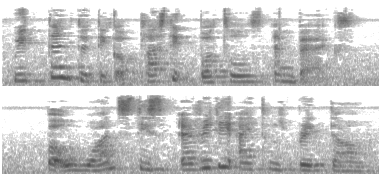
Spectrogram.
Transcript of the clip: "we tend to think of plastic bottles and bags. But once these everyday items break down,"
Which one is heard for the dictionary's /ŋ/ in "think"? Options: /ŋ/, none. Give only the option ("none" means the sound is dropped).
none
